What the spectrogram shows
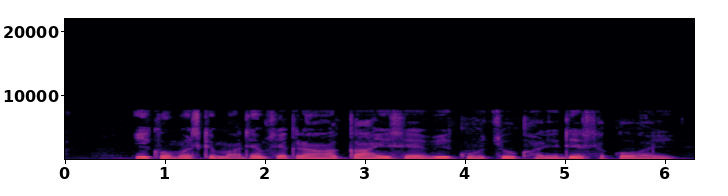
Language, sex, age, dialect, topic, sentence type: Magahi, male, 60-100, Southern, banking, statement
